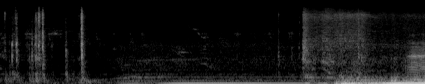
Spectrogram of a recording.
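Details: Toyota Corolla AE101 after starter motor replacement, battery reconnected: brief starter whir, engine catches first try and settles to an even idle; starts cleanly with no grinding.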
